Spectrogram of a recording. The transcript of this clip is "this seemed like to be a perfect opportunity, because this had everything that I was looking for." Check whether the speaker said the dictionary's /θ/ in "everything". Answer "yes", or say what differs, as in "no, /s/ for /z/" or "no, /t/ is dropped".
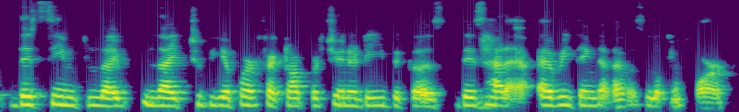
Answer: no, /t/ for /θ/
